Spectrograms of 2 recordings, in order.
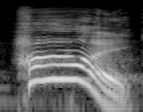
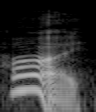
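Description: First: Cheery greeting pitched way up; bright high hi. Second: Dull deflated greeting; flat soft hi. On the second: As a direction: let the hi drop, soft and flat. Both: Shown as a demonstration. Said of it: "There's a difference between me saying".

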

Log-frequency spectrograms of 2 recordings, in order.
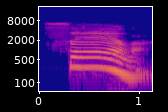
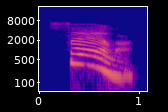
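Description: First: «Села» with a high, clear stress on «Се»; stressed first syllable. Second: «Села» with the stress on «Се», falling tune; stressed first syllable. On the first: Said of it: "Я змінюю слово". (наголос на «Се» у слові «Села») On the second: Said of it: "стала в наголошеному складі". (наголос на перший склад у «Села») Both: Shown as a demonstration.

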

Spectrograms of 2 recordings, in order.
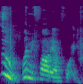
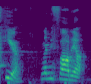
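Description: First: Higher, much louder put-on "Ooh, let me fall down for you"; hammed-up fall. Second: Higher, louder "let me fall down", teasing; taunting the viewers; mock offer. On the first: Vlogger hams up a fake fall for viewers, theatrical. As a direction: camp it up for the audience. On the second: Vlogger taunts viewers who want an accident, mocking.

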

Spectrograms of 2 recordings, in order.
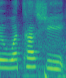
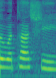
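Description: First: Watashi said "wa-ta-shi" with a clear open a in each syllable; correct watashi. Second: Watashi said as "wuh-TAH-shee" with a lazy first vowel; mispronounced watashi. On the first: Correcting a friend who mangled watashi, clear and careful. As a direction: say watashi the Japanese way, every a clear. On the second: Friend mangling watashi before being corrected, first vowel swallowed. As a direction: stumble over watashi, weak first syllable. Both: Shown as a demonstration. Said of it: "You say watashi".

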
